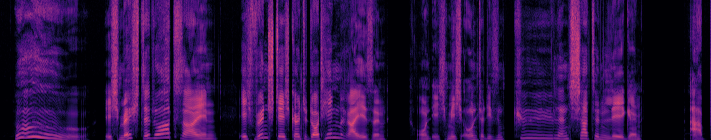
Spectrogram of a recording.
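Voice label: german male character; voice demos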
